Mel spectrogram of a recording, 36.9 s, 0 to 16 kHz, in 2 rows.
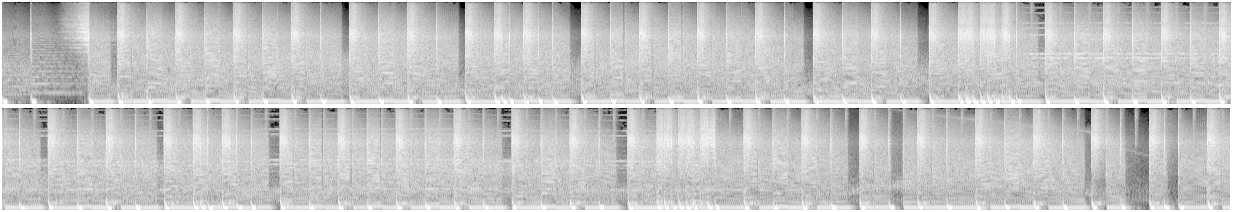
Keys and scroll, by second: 5.2 Tab, 5.5 super+r, 7.0 super+r, 7.6 3, 14.2 2, 15.8 s, 28.0 3, 32.3 Tab.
